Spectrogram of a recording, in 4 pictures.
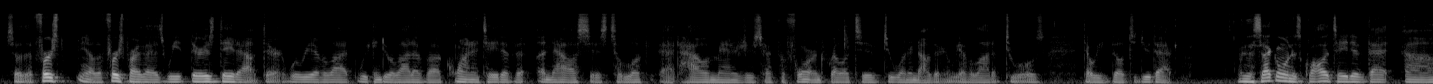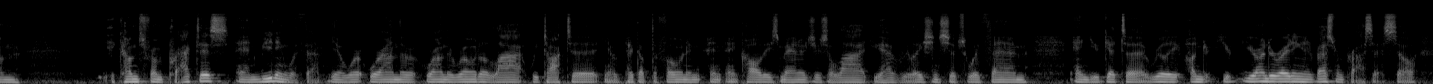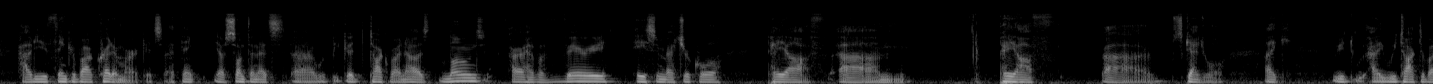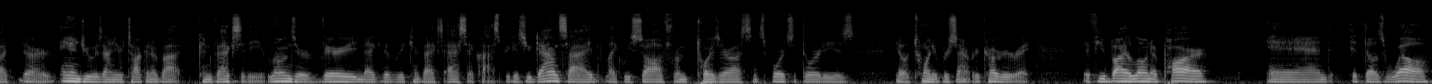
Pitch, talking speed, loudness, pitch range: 115 Hz, 210 wpm, -34 LUFS, 110-125 Hz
